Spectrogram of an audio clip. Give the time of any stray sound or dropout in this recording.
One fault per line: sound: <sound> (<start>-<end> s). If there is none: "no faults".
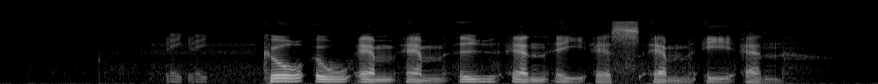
sound: laugh (1.7-2.1 s)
